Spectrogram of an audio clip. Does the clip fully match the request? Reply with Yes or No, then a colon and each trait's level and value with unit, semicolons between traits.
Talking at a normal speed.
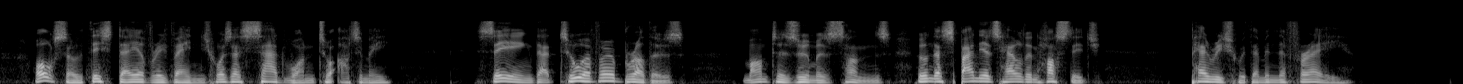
No: slow, 125 wpm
